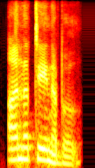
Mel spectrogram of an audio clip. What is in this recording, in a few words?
"unattainable", Indian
